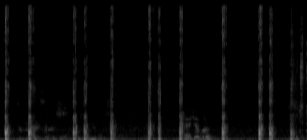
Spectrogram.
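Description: Repeated short snorting pulls of air through the nose at an irregular pace; a reverse sneezing episode in a dog, with a steady room hum behind.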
